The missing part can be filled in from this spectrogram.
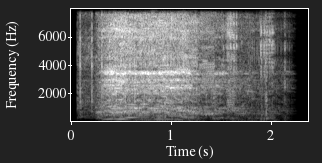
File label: robot molluscoid greetings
